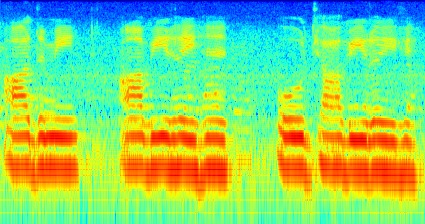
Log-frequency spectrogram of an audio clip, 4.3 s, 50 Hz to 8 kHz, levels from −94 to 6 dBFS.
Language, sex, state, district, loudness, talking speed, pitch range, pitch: Hindi, female, Haryana, Jhajjar, -12 LUFS, 140 wpm, 170-180 Hz, 175 Hz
